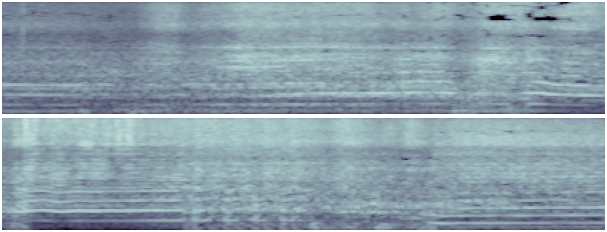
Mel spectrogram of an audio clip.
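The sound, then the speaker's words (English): A Porsche engine revs hard against its rev limiter, giving a loud, sustained, buzzing harmonic roar whose pitch wavers slightly as the revs bounce, with no pause throughout. “Hey, like a cab driver on the limiter. Off the throttle. It's a Porsche, by the way.”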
